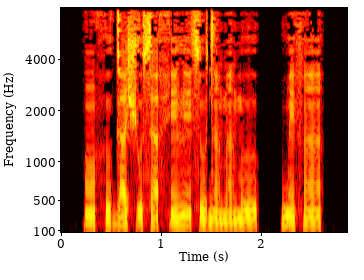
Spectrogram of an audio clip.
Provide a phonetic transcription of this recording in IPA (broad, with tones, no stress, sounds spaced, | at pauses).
ɔ̃˦ h o˦ ɡ a˧ ʃ o˧ s a˧ h ɛ̃˦ l ɛ̃˦˨ s o˧ d ã˨ m ã˨˦ m o˦ | w ɛ̃˧ f ã˧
